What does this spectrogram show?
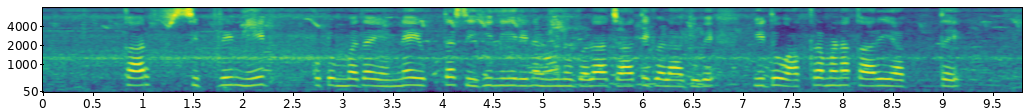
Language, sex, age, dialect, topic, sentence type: Kannada, female, 18-24, Mysore Kannada, agriculture, statement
